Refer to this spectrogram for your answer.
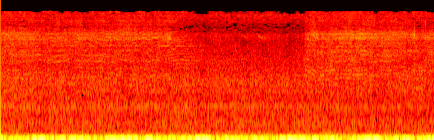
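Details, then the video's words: Struggling fly caught in a spider's web inside a workshop in the morning, buzzing in uneven pulsing bursts over a steady low droning rumble. "Überlebenskampf einer Fliege im Spinnennetz"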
